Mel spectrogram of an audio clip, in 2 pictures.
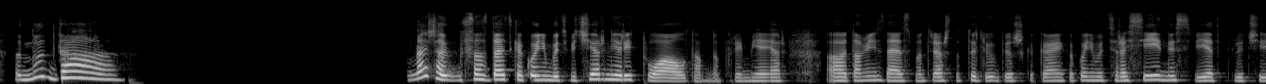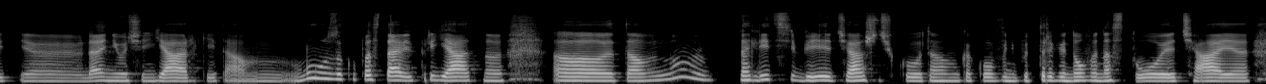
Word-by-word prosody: Ну 235 +12 +2
да! 270 -8 +6 2.8
Знаешь, 300 - +2
а 230 -4 +8
н 195 -1 -1
создать 225 +1 +5
какой-нибудь 205 -3 +3
вечерний 225 +4 +3
ритуал, 160 -9 +2
там, 150 +2 -10
например. 165 +1 -4 0.4
Э, 175 0 +1
там, 180 0 -1
я 190 - -3
не 195 - -3
знаю, 170 -3 +1
смотря 165 +2 -4
что 175 0 -11
ты 190 +3 -4
любишь, 170 -2 -6
какая 170 0 -5
какой-нибудь 180 +2 -6
рассеянный 200 +2 0
свет 175 -3 -3
включить, 160 -1 -7
э, 155 -2 -7
да, 170 +3 0
не 170 -1 -2
очень 165 -1 -5
яркий, 155 -1 0
там, 80 - -7
м, 155 -1 -10
музыку 255 -4 -1
поставить 195 -5 +1
приятную, 180 -3 +1 0.5
а, 175 -1 +3
там, 170 +3 -1
ну, 260 - -5 0.3
налить 205 +2 0
себе 190 -4 0
чашечку, 180 -2 -1
там, 165 -1 -2
какого-нибудь 165 0 -5
травяного 175 -1 0
настоя, 165 -2 0
чая. 160 -1 +1
175 Hz, 110 wpm, -23 LUFS, 165-200 Hz, 2.8 s, а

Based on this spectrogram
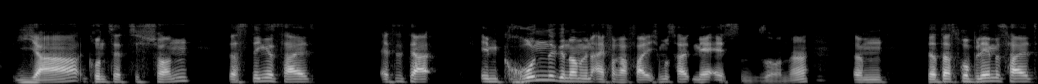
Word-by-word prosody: Ja, 105 - +4
grundsätzlich 115 -4 -6
schon. 130 +10 -1 0.4
Das 105 - -4
Ding 145 +1 -3
ist 150 -4 -2
halt, 125 +1 +3 0.6
es 115 - -7
ist 140 -3 -16
ja 125 +1 +6 0.5
im 135 -3 -4
Grunde 185 - 0
genommen 145 -4 +2
'n 135 - -3
einfacher 115 -3 -1
Fall. 110 +1 +2
Ich 105 - -15
muss 125 -3 -11
halt 120 0 +1
mehr 115 +1 +1
essen, 80 -1 -8
so, 80 -1 -11
ne? 105 - -4 0.4
Ähm, 110 0 -5 0.4
da 115 - +4
das 130 +2 +4
Problem 145 +3 +2
ist 150 -2 -8
halt, 140 0 +3
125 Hz, 170 wpm, -24 LUFS, 110-140 Hz, 0.6 s, ja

